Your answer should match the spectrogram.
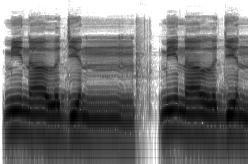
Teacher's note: Kemudian jin nun yang bertasdid gunnah ya. Jin tahan 2 atau 3 harokat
